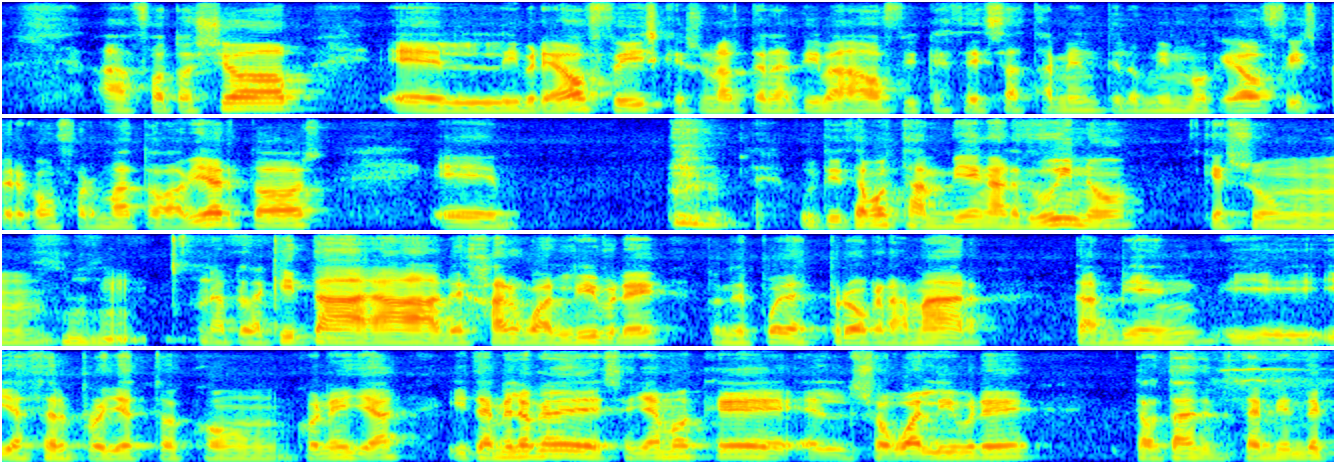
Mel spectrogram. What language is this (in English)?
Spanish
